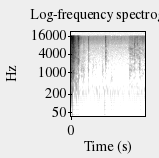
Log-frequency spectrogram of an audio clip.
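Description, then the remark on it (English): A single short, crisp bite into coffee cake, followed by a few faint, sparse clicks of soft chewing, with no talking. “No, but I do have some coffee cake, so continue.”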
